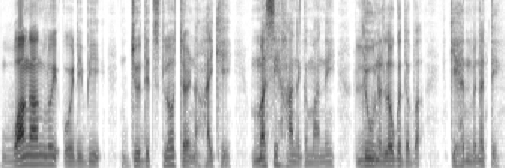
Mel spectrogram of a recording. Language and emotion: Manipuri, neutral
